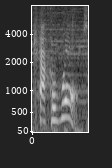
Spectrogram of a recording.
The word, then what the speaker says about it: Kakarot: deck around wait what that's not how you do it it's pronounced Kakarot no deck around that's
